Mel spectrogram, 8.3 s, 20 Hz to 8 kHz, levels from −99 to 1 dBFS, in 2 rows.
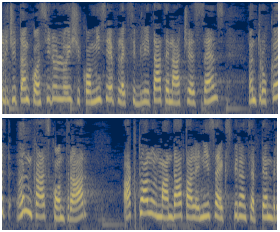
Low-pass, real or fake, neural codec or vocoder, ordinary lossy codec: none; real; none; none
